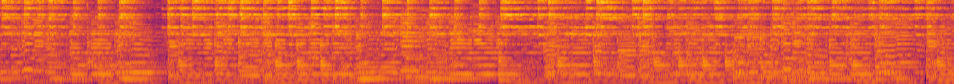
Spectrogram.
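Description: Andean scissors-dance music: a violin playing a quick tune over a changing bass line, with the bright metallic clinking of the dancers' steel scissor blades (tijeras) struck in the hand.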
